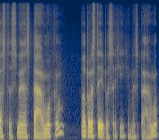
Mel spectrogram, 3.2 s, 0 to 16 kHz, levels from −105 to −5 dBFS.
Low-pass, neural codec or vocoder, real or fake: 14.4 kHz; autoencoder, 48 kHz, 32 numbers a frame, DAC-VAE, trained on Japanese speech; fake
